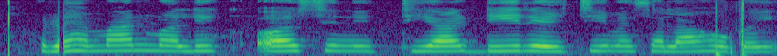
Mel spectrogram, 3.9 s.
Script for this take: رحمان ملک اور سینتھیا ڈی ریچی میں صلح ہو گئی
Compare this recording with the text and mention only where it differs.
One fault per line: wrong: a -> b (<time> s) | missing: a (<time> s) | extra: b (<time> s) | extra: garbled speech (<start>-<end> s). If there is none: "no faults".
no faults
